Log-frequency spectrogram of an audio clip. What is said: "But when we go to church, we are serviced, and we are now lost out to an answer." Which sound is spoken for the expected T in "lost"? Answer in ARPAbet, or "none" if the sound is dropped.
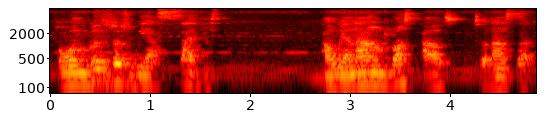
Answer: T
